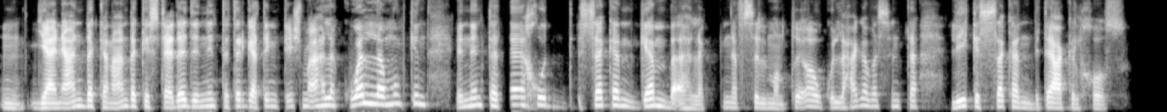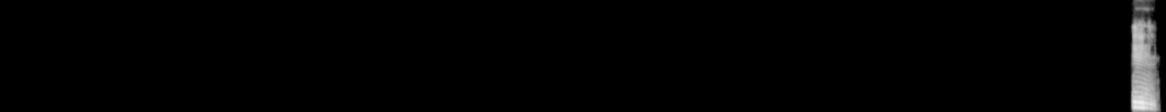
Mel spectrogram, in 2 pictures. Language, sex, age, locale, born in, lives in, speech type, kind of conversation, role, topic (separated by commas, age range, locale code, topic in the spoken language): Arabic, male, 20-24, ar-EG, Saudi Arabia, Egypt, conversation, podcast, host, إحكيلي عن أول مرة سكنت بعيد عن أهلك؟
